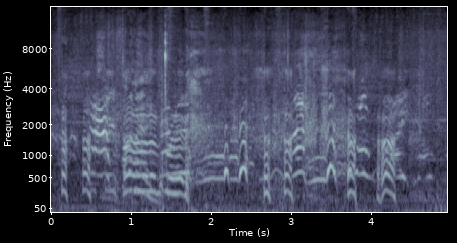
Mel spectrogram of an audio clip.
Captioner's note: laughter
